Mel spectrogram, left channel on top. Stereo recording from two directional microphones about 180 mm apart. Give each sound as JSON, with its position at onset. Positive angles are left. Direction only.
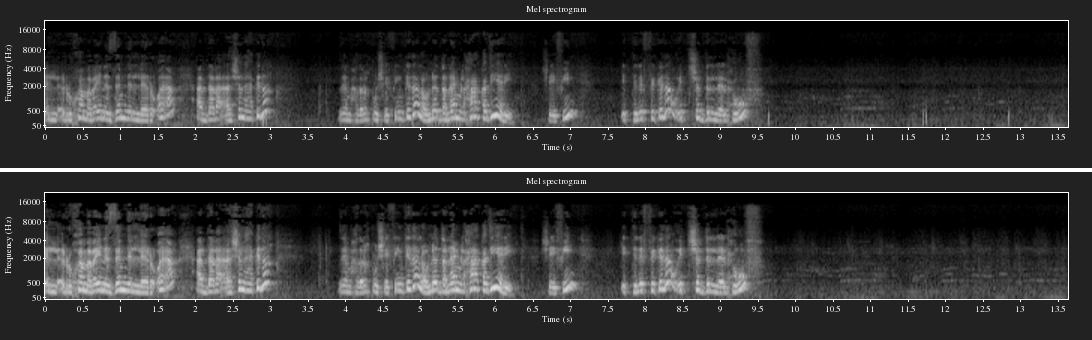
{"t": 0.0, "sound": "speech", "side_deg": -10}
